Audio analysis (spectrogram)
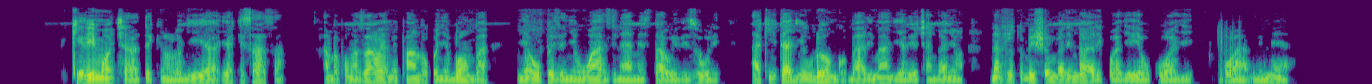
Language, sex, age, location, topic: Swahili, male, 25-35, Dar es Salaam, agriculture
